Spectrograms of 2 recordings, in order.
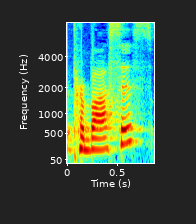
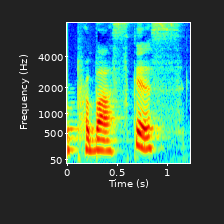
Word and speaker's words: proboscis: The proboscis or proboscis, both pronunciations are correct, is used for sucking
